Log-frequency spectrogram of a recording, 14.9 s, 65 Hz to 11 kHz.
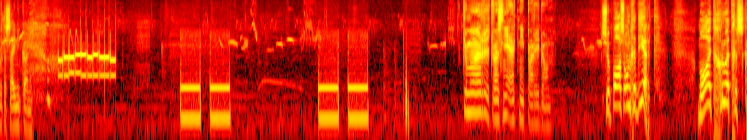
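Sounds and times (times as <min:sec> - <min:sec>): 
speech: 0:00.0 - 0:01.3, 0:09.3 - 0:11.1, 0:12.0 - 0:13.3, 0:14.0 - 0:14.9
telephone keypad tones dialing: 0:01.2 - 0:02.4, 0:03.6 - 0:04.6, 0:06.4 - 0:07.4.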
